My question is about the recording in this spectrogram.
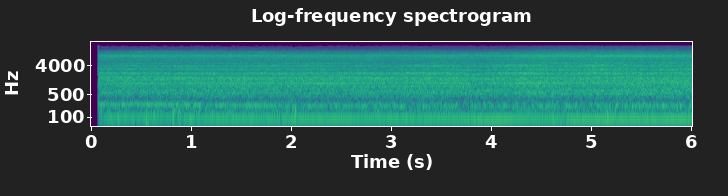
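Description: Massey Ferguson 6480 tractor's six-cylinder diesel engine running steadily under load while pulling a plough.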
